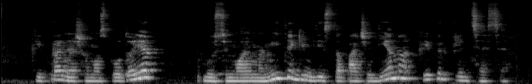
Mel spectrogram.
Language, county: Lithuanian, Vilnius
